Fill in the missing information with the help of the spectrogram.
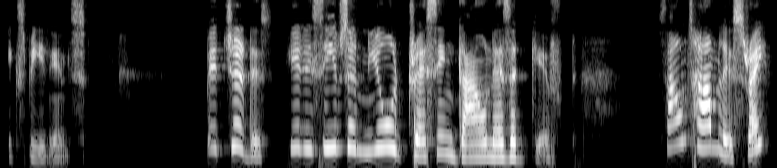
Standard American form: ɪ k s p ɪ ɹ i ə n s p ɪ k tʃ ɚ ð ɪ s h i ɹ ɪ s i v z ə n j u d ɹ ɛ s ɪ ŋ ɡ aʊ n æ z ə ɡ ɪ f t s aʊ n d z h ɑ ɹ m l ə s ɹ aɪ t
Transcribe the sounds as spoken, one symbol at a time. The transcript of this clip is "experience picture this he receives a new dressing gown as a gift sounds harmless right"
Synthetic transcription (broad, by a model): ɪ k s p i ɹ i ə n s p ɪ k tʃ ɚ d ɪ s h i ɹ ɪ s i v z ə n j u d ɹ ɛ s ɪ ŋ ɡ aʊ n æ z ə ɡ ɪ f t s aʊ n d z h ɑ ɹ m l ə s ɹ aɪ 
